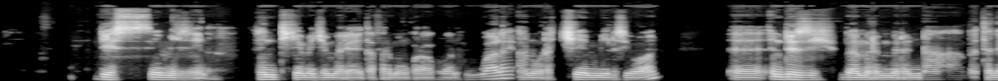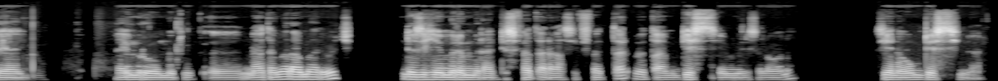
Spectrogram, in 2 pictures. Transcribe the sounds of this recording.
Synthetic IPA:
d̪e̞sjɛmːilze̞na | hɨnd̪jɛməd͡ʒɛmːəɾjajɛt̪ʼəfəɾməŋkʷʰoɾakʰuɾanhɨwːalajʔanoɾət͡ʃːjɛmːilsiho̞n | ɨnd̪əzːihbəmɨɾɨmːɨɾɨnːabət̪ʰələjajːu | ʔajmɨɾo̞mɨt̪ʼut̪ʼɨnːat̪ʰəməɾamaɾiwo̞t͡ʃː | ɨnd̪əzːihjɛmɨɾɨmːɨɾad̪ːisfət̪ʼəɾasifət̪ʼːəɾbət̪ʼamd̪e̞sjɛmːilsɨləho̞nə | z̥e̞nawʊmd̪e̞sina̰l

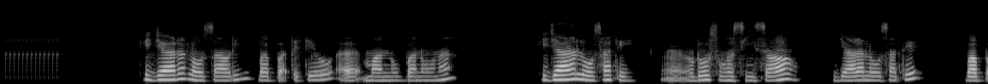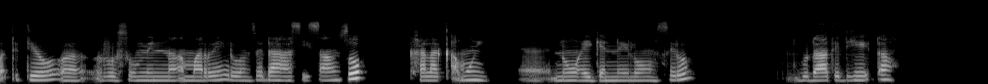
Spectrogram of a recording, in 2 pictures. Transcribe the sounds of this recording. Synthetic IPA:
hɪd͡ʒaːɾɐlo̞ːsawɾɪbɐbːɐ̰t̪ʼːɪt̪ɪjɔmɐnːʊbːɐnoːnɐ | hɪd͡ʒaːɾɐloːsɐt̪ɛ | ɾɔsʊhɐsiːsaw | hɪd͡ʒaːɾɐloːsɐt̪ɛ | bɐbːɐt̪ʼːɪt̪ɪjɔɾɔsʊmɪnːɐmɐrːɛɾoːnsɛd̪ɐhɐsiːsansɔ | kʰɐlɐkʼːɐ̰mʊj | noːɛɡɛnːɔjloːnsɪɾɔ | ɡʊd̪aːt̪ɪd̪ɪheːᶑɐ

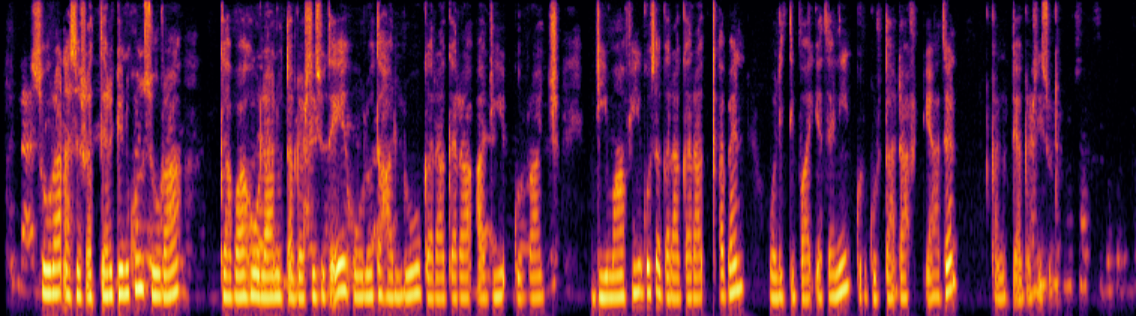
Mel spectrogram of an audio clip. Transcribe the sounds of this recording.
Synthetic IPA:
suːɾaːnʔɐsɪrːɐt̪ːɪɐɾɡɪnʊkʊnsuːɾaː | ɡ̥ɐbaːɦo̞ːlaːnʊt̪ːɪɐɡɐɾsiːsʊt̪ɐʔeːho̞ːlɔt̪ɐɦɐlːuːɡɐɾaːɡɐɾaːʔɐd̪iːɡ̥ʊrːaːt͡ʃːɐ̥ | d̪iːmaːfɪɡɔsɐɡɐɾaːɡɐɾaːkʼɐbɐn | wɐlɪt̪ːɪbaːjʔːɛt̪ɐniːɡ̥ʊɾɡʊɾt̪aːᶑaːfᶑɪjaːt̪ɐn | kɐnːʊt̪ːɪɐɡɐɾsiːsʊᶑɐ̥

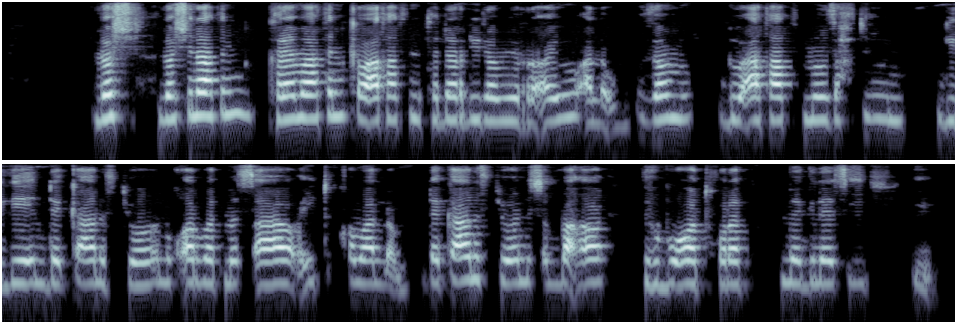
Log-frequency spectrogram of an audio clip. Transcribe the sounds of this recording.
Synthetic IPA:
loʃinat̪ɨnkʰɨɾemat̪ʰɨnkʼɨβʔat̪ʰat̪ʰɨnt̪ʰɐd̪ɐɾd̪id̪o̞mjɪɾɐʔajua̰lːɐwumʔɨzo̞mɡɨβʔat̪ʰat̪mɐβzaħt̪ʰiun | ɡize̞ɨnd̪ɐkʼːanɨst̪ʰiwonɨkʼoɾbot̪mɐt͡sʼaxʼijɪt̪ʼɨ̥kʼːomalːo̰md̪ɐkʼːaanɨst̪ʰiwonːɨt͡sʼɨbːaxʼɐ | z̥ɨhbuʔot̪ʰɨ̥xɾɐt̪̚ | mɐɡlɐt͡sʼi | ɨjːu

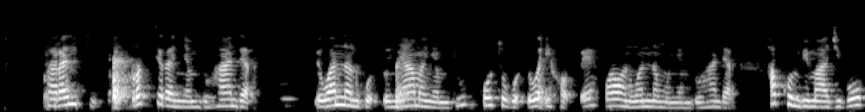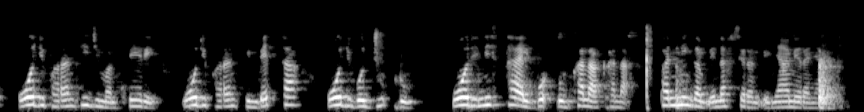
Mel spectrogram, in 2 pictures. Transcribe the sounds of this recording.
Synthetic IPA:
paɾantiɾotːiɾaɲamduɦandɛɾ | ɓɛwanːanɡɔɗːɔɲaːmaɲamdukɔtɔɡɔɗːɔwaɗihɔɓːɛwawanwanːamɔɲamduɦandɛɾ | hakːɔmbimaːd͡ʒibɔwoːdipaɾantid͡ʒimanfɛɾɛ | woːdipaɾantimbɛtːa | woːdibɔd͡ʒuɗːum | woːdinistaɛlboɗːumkalakʰalapanːiŋɡamɓɛnafsiɾanɓɛɲaːmiɾaɲamdu

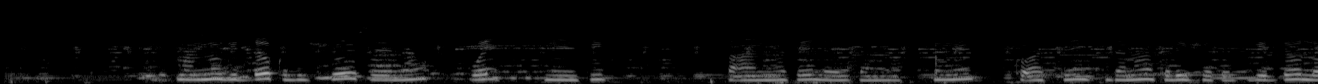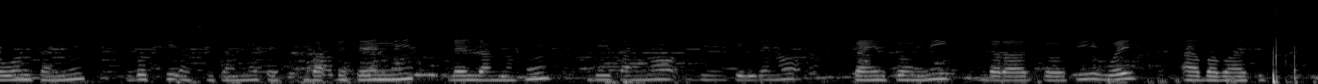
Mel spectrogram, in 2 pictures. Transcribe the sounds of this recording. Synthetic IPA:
mɐnːʊɡɪd̪ːɔkɔlɪʃɔsoːnɔwɔjmiːnt̪ːɪ | kɐʔɐnːɔt̪ɛleːlt̪ɐnːɔtʊnɛ | kɔɐt̪ːɛd̪ɐnokɔlɪʃːɔt̪ɛɡɪd̪ːɔlɛwɔnt̪ɐnːɪɡɔt̪ːɪɐsːɪt̪ɐnːɔt̪ɛbɐɓɛseːnːɪleːlːɐnːɔɦubiːt̪ɐnːɔb̪iːtɪlːɛnɔkɐjnsonːɪd̪ɐɾaːɾt͡ʃːoːt̪ɪwɔjaːbɐbaːt̪ɪ

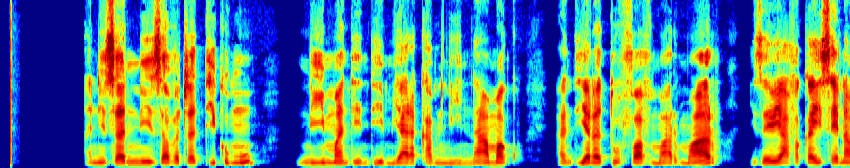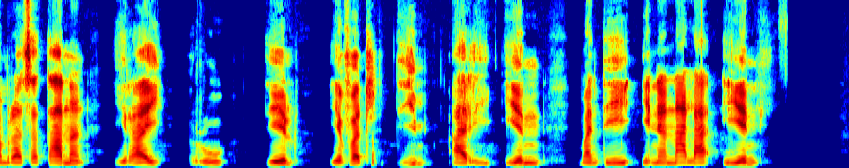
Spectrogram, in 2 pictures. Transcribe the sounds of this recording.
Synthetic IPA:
anisanizavaʈ͡ʂət̪ikumu | nimand̪end̪emiaɾakamininamaku̥ | and̪ianat̪upuvavimaɾumaɾu̥ | izajweafakəisajnamirat͡sat̪ananə | iɾaj | ru | t̪elu̥ | efaʈ͡ʂə̥d̪̥imi̥ | a̰ɾienini | mand̪eenanala̰eni̥

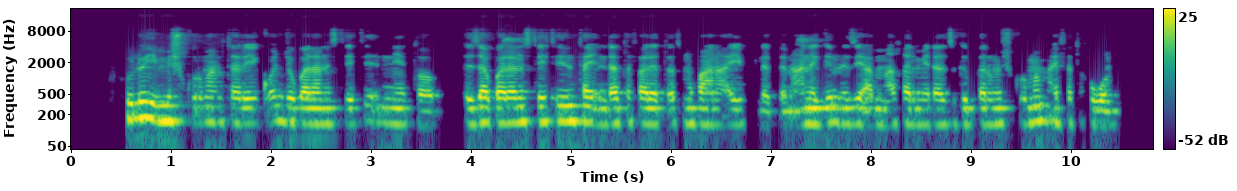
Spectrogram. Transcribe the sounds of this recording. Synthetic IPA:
hulujmɨʃkʰuɾmamt̪ʰɐɾejkʼoɲd͡ʒoɡʷad̪anst̪ʰet̪ʰiɨnːet̪ʰo̞m | ʔɨzaɡʷalanst̪ʰet̪ʰiɨnt̪ʰajɨnd̪at̪ʰɐfɐlɐt̪ʼɐt̪mɨxʷana̰jːɪfɨlːɐt̪ʼɨnʔa̰nɐɡɨnɨziaβmɐʔxɐlme̞d̪azɨɡɨbːɐɾmɨʃkʰuɾmamajfɐt̪ʰɐ̥xɨwum

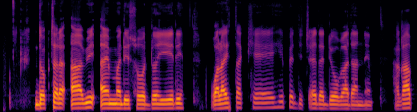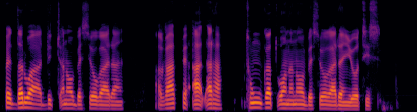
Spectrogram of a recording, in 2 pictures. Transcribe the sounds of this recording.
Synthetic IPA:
d̪ɔkt̪ɐɾɛaːbɪɐjmːɐd̪ɪso̞ːd̪ːɔjiːd̪ɪ | wʔɐlɐjt̪ːɐkʰeːhɪpːɛd̪ɪt͡ʃʼːeːd̪ɐd̪ɪjoːɡaːd̪ɐnːɛ | hɐ̰ɡaːpːɛd̪ɐɾʊwaːd̪ɪt͡ʃʼːɐnɐwbɛsːɪjoːɡaːd̪ɐn | hɐ̰ɡaːpːɛʔaːlɐɾɐ | t̪ʰʊŋɡɐt̪ʼo̞ːnɐnɐwbɛsːɪjoːɡaːd̪ɐnjo̞ːt̪ʰiːs

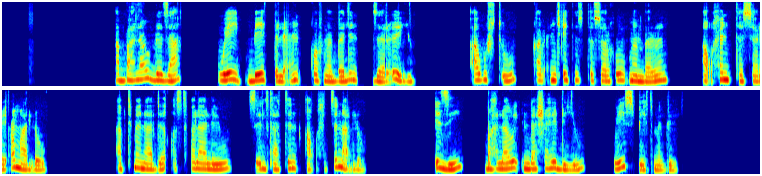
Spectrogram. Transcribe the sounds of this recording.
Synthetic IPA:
ʔaβbahlawiɡɐza | wɔjbe̞t̪̚bɨl̰ʕɨnkʰo̞fmɐbɐlɨn | zɐɾʔɨɨ̰jːu | ʔaβwʊʃt̪ʼu | kʰaβʕɨnt͡ʃʼet̪ʰizɨt̪ʰɐsɐɾħumɐmbɐɾɨn | ʔaχʼħɨnt̪ʰɐsɐɾiʕomalːɐwu | ʔaβt̪ʰimɐnad̪ɨqʼz̥ɨt̪ʰɐ̥fɐlalɐju | sɨʔɨlt̪ʰat̪ʰɨnʔa̰χʼħɨzʰʼɨna̰lːɐ̰wu | ʔɨzi | bahlawiʔɨnd̪aʃaɦɛd̪ɨjːu | wɔjsbe̞t̪mɨɡβi

